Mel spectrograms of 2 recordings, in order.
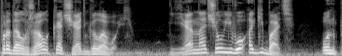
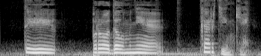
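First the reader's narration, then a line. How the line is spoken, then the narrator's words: Slow. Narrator (Russian): медленно вымолвил он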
